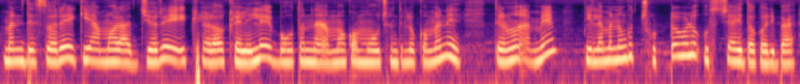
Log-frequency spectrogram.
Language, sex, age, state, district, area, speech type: Odia, female, 18-30, Odisha, Puri, urban, spontaneous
